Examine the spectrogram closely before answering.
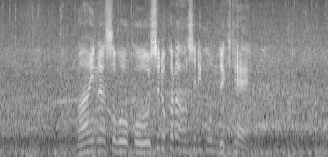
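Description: A large crowd roars loudly as a goal is scored.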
